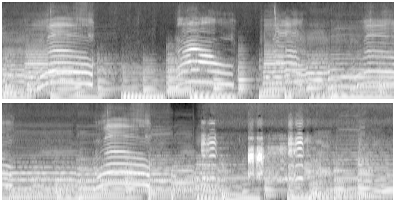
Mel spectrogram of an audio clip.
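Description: Domestic cats meowing, about five drawn-out meows that rise and fall in pitch, over background music. Near the end the meows give way to flamingos honking.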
